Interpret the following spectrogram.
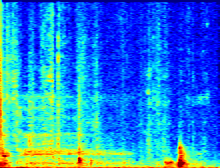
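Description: Near silence: quiet room tone with a couple of faint, soft clicks.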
